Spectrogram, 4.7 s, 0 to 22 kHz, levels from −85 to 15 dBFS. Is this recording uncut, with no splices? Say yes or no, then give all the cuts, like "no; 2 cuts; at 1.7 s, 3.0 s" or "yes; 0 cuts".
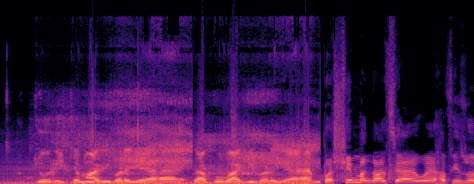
no; 2 cuts; at 1.9 s, 3.2 s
